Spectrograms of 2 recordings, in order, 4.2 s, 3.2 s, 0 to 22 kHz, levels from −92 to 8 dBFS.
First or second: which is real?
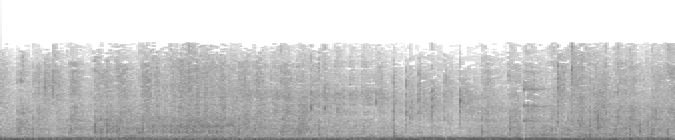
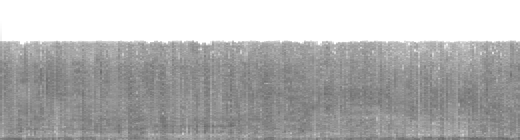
first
